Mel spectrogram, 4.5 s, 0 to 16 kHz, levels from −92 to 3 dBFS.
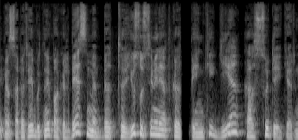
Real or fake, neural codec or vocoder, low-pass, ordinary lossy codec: fake; vocoder, 44.1 kHz, 128 mel bands every 256 samples, BigVGAN v2; 14.4 kHz; MP3, 64 kbps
